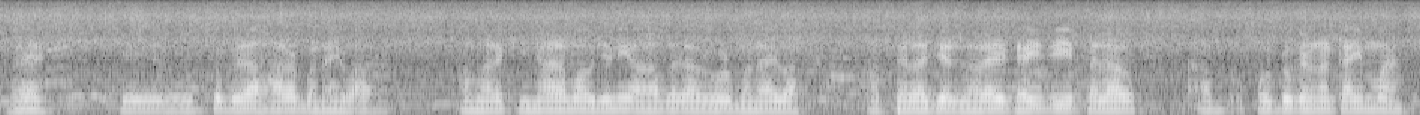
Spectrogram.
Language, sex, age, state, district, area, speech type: Gujarati, male, 60+, Gujarat, Valsad, rural, spontaneous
